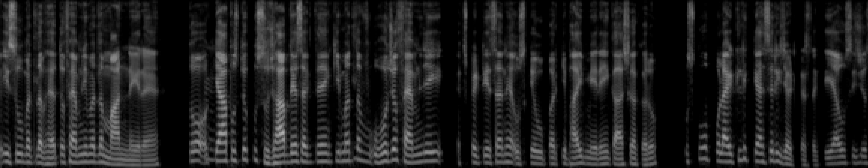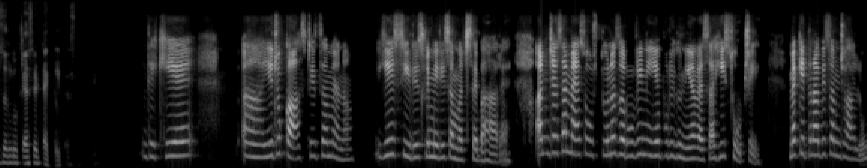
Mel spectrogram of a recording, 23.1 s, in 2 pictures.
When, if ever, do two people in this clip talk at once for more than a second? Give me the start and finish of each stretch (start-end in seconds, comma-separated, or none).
none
